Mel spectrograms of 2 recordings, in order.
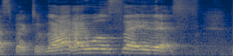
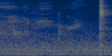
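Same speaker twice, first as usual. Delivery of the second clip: barely audible whisper; whispered aside; 24 dB quieter than usual. Real, not acted. Reviewer wishing for the character's money, whispered aside. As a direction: whisper it as a private wish.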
